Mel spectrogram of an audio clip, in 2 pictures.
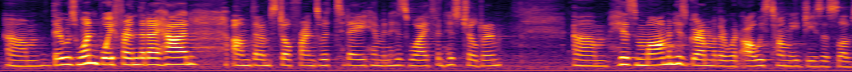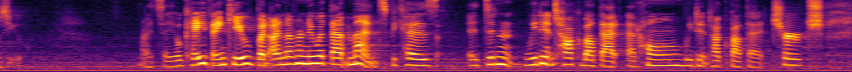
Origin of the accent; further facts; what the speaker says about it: Chicago, Illinois, United States; I was raised in Chicago. My father is a Roman Catholic, and my mother is a Presbyterian.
